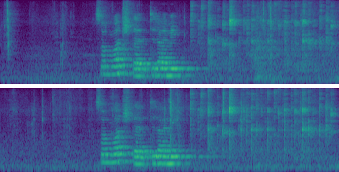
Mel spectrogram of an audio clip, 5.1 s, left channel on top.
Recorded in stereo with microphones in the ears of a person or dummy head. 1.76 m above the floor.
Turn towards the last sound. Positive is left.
turn(degrees=-10)  # may be behind; listen again after turning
